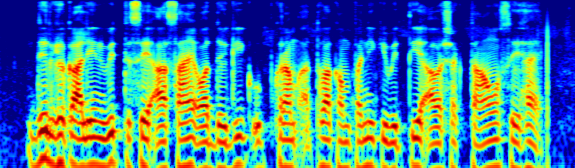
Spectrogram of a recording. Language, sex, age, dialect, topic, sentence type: Hindi, male, 46-50, Hindustani Malvi Khadi Boli, banking, statement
